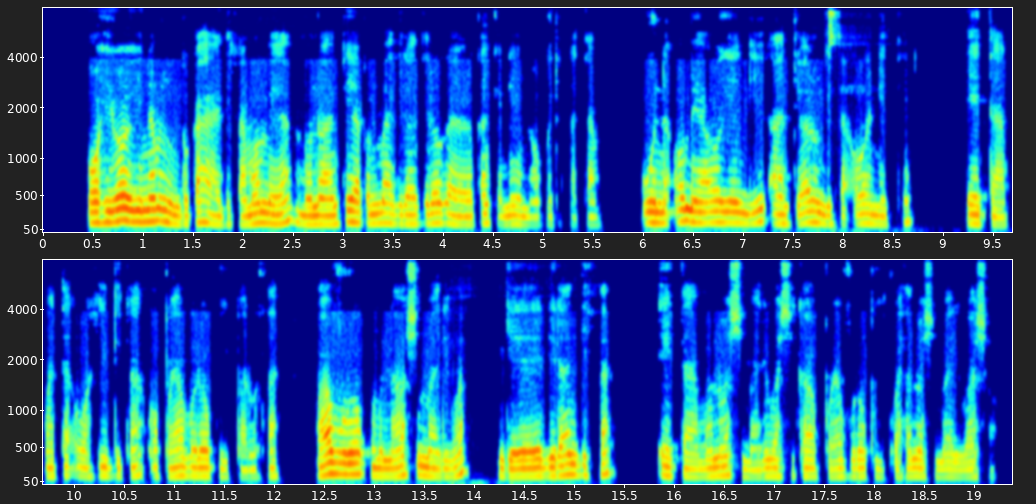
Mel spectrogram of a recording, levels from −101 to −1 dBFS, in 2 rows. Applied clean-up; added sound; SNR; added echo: neural mask model DeepFilterNet 3.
